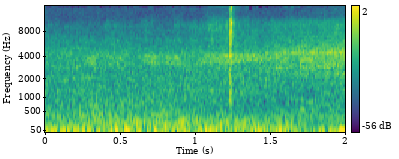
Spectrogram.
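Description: Steady outdoor background noise with a low rumble and no clear single source, and one faint click about a second in.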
